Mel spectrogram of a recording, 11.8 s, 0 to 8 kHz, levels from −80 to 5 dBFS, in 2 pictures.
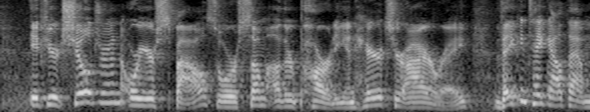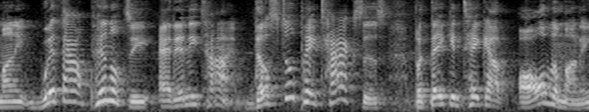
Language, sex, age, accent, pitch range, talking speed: English, male, 30-49, American, 145-210 Hz, 185 wpm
